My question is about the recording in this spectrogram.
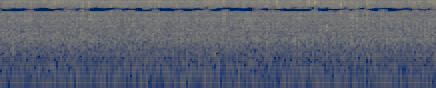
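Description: Beef liver strips, onions and bell peppers sizzling steadily in a frying pan.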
